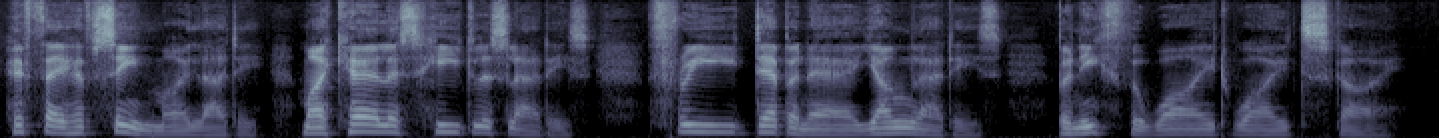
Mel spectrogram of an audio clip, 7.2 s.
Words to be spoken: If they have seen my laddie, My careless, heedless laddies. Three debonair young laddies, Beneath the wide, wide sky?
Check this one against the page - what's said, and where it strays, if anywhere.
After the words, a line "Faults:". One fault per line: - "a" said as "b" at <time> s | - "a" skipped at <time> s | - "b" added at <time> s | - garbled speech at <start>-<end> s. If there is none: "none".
If they have seen my laddie, My careless, heedless laddies. Three debonair young laddies, Beneath the wide, wide sky?
Faults:
none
